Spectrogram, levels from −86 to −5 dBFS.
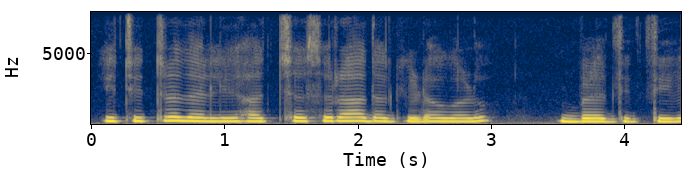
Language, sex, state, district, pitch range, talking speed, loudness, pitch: Kannada, female, Karnataka, Bidar, 220-245 Hz, 70 wpm, -13 LUFS, 230 Hz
